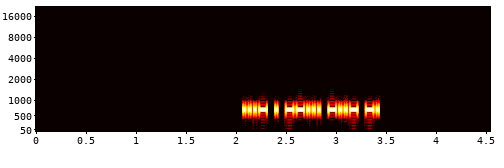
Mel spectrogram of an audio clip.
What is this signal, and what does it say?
Morse code, heard as a keyed tone, about 46 wpm, 700 Hz. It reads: VE7XN
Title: DXCC-100 Call Signs - 5 Characters - 45wpm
